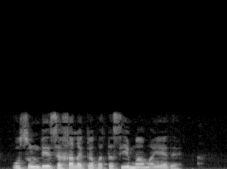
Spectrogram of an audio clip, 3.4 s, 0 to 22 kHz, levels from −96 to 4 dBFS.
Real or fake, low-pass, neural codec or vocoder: real; 7.2 kHz; none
